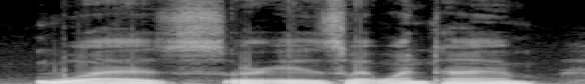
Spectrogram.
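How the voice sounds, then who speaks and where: This woman's speech comes through with noticeable background noise. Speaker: abstract artist. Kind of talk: casual talk to camera.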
